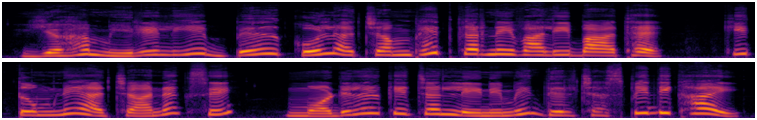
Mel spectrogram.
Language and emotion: Hindi, surprised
